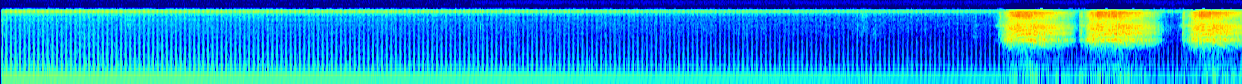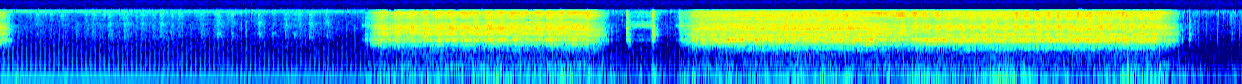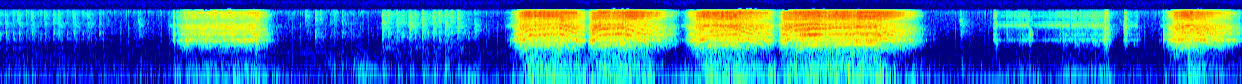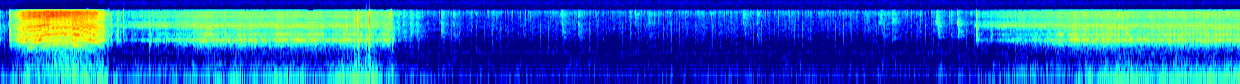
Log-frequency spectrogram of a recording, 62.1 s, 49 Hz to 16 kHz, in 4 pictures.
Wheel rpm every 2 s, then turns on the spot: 0, 0, 0, 0, 0, 0, 30, 30, 0, 0, 40, 40, 40, 70, 60, 10, 10, 20, 10, 80, 120, 30, 10, 70, 20, 10, 0, 0, 0, 0, 20.
48-52 60-62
